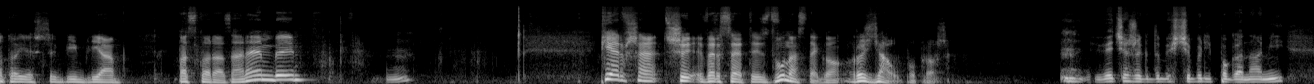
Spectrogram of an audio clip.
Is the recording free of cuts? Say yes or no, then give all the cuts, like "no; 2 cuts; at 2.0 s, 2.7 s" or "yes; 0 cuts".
no; 2 cuts; at 6.0 s, 10.9 s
